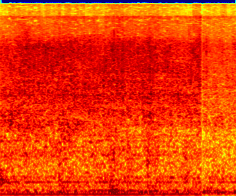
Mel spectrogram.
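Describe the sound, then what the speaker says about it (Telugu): Three hundred grams of trimmed, tender okra stir-fry in a kadai, giving a soft, even hiss of frying with a faint knock near the end and no voices. "తలలు తోకలు తీసేసిన బెండకాయలు ఇవి మూడు వందల గ్రాముల బెండకాయలండి కడాయిలో వేసుకొని మంచిగా అన్నీ బాగా కలుపుకోవాలి"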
